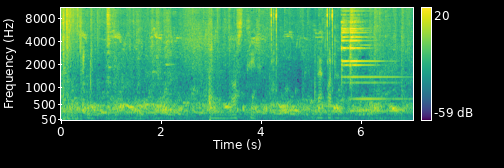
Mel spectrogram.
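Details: Pouter pigeons, ornamental domestic rock doves, cooing together in a loft: a steady overlapping murmur of low coos, a man talking briefly, and a high electronic tone near the end.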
